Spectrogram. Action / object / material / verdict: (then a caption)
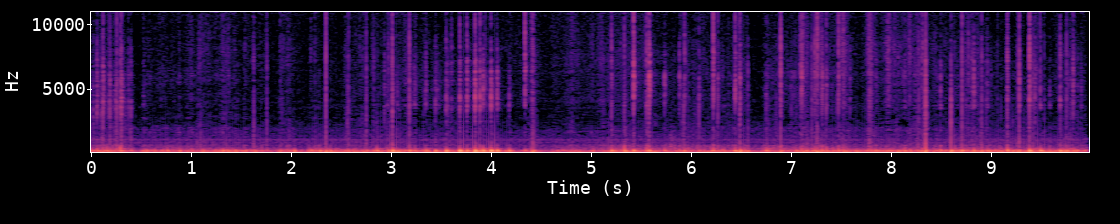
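scrape / metal mesh microphone grille / metal mesh / none. Long nails of both hands scratch the hollow metal mesh grille of a black microphone with no windscreen, producing a dense, continuous scratchy patter of many quick, dry strokes. The sound is concentrated in a low, boomy body around 200 Hz with faint high-end hiss, and there is almost no ring between strokes.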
